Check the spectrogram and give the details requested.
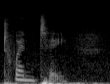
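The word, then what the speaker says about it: twenty: In the word 20 we have a stressed syllable, which is this one here, so that's the strongest syllable, and we've got an unstressed syllable, which is weak. So twen is produced strongly and t is a weak syllable, and we talked about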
